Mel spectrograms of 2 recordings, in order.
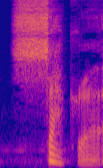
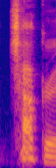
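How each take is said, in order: First: The word is said with a soft, smooth start. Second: The word is said with a hard, forceful start. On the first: The speaker calls it right. "softer and more smoothly" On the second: The speaker calls it wrong. "too forceful"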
